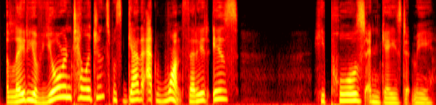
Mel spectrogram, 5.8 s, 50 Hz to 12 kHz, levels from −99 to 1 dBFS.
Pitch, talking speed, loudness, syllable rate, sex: 215 Hz, 185 wpm, -21 LUFS, 5.5 syllables/s, female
